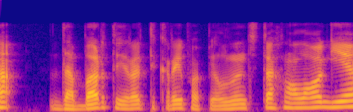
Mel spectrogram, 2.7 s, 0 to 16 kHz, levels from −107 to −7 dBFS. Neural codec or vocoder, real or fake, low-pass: none; real; 7.2 kHz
